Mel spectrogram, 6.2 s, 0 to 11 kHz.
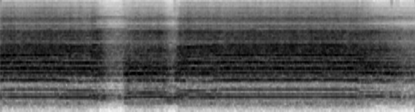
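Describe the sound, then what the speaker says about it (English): Steam whistle of a Lionel Legacy NYC Empire State Express model train, a loud sustained chord-like blast lasting several seconds with two brief dips in the middle, close and alone. "So come on, that just sounds like 1941 steam rolling around, right? So that's a fantastic whistle."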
